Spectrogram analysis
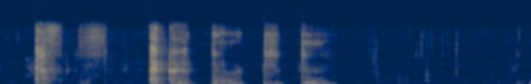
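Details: Run of about seven harsh, rough coughs in close bursts, some throaty and rattly, after three weeks of bronchitis, now first feeling better.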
